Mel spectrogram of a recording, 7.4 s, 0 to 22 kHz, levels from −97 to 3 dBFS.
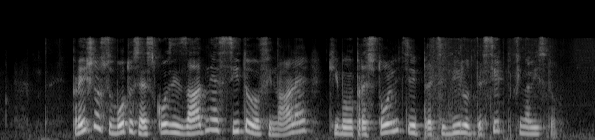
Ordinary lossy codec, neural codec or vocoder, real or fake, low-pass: none; codec, 16 kHz, 4 kbps, X-Codec, WavLM features, trained on Multilingual LibriSpeech; fake; 7.2 kHz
